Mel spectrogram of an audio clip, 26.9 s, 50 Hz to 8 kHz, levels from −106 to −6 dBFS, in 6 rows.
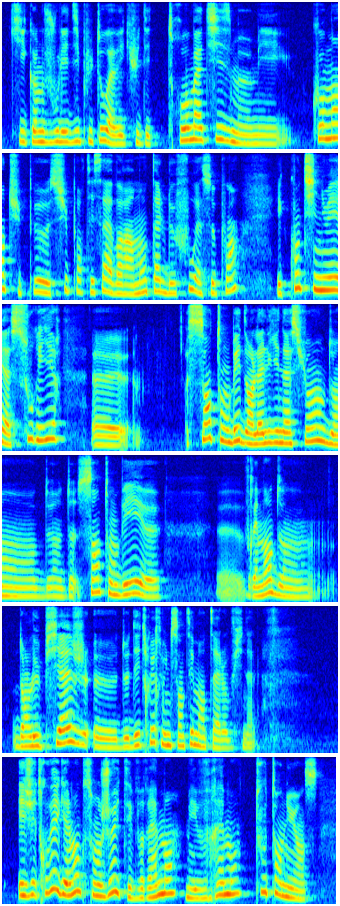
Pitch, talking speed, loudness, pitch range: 215 Hz, 155 wpm, -36 LUFS, 185-255 Hz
